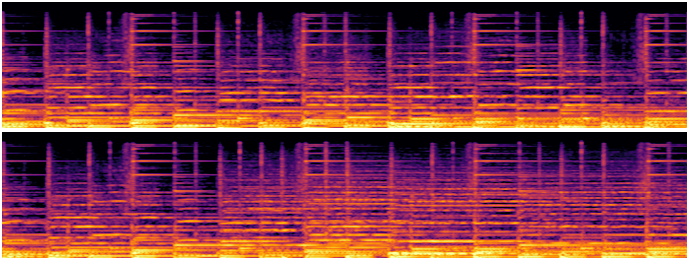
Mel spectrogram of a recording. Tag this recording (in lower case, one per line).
music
